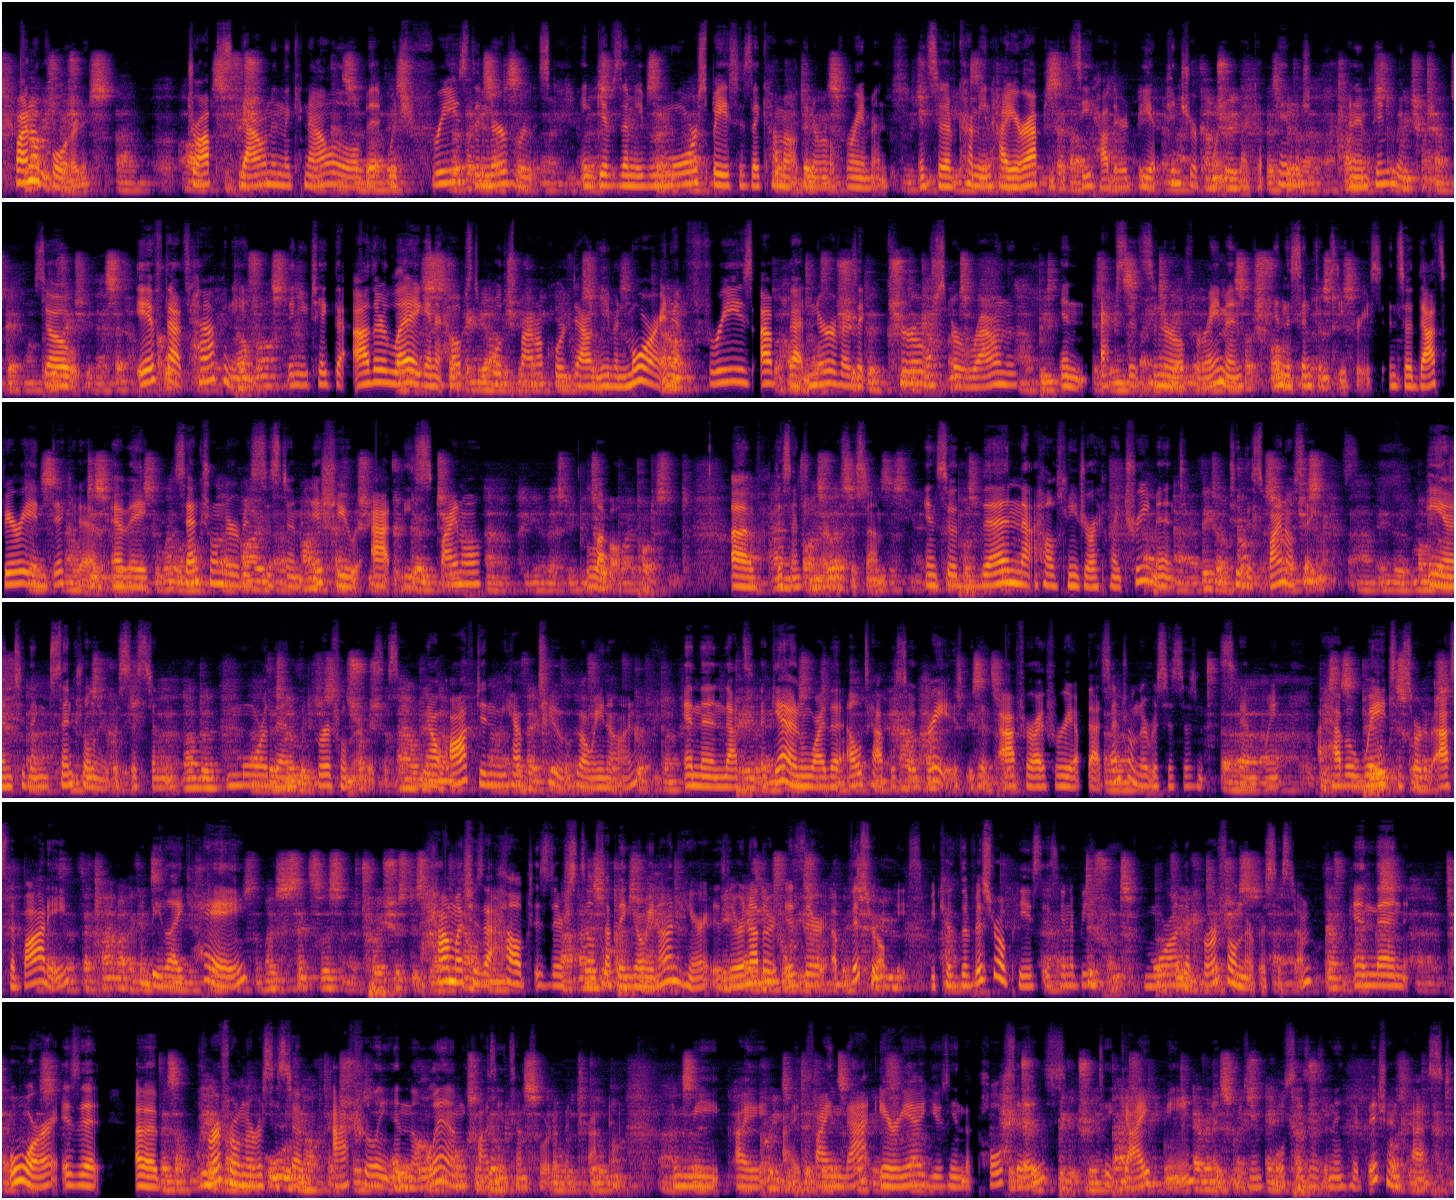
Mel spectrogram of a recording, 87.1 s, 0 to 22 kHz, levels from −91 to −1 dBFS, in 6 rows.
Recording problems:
voice in the background; loud; throughout; 5 dB below the speech

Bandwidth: 15.5 kHz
